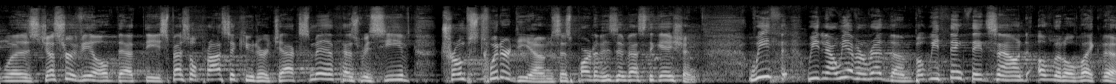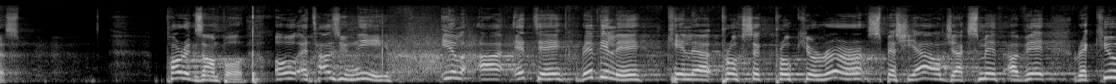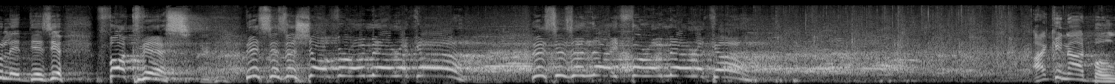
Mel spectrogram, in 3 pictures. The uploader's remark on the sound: Live From Toronto. Our live show from Toronto.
